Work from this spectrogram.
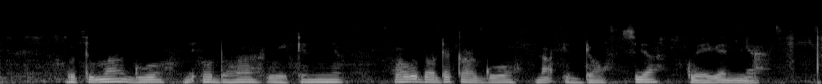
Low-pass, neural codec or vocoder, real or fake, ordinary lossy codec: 10.8 kHz; codec, 44.1 kHz, 2.6 kbps, SNAC; fake; none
